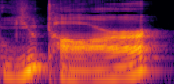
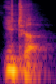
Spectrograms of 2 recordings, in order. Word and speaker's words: Utah: other states and think it's not utar even though I prefer to say it that way it's Utah okay don't worry I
